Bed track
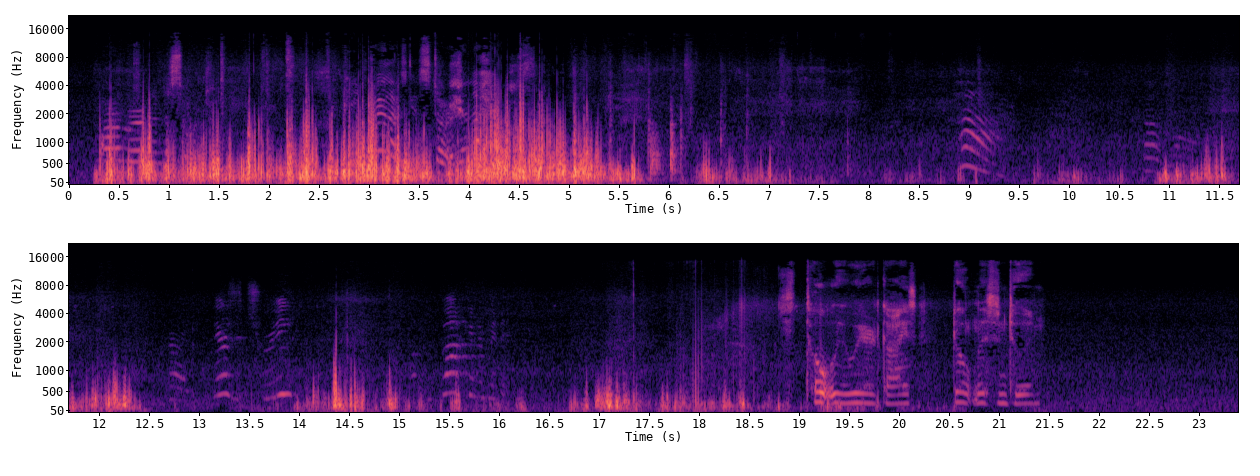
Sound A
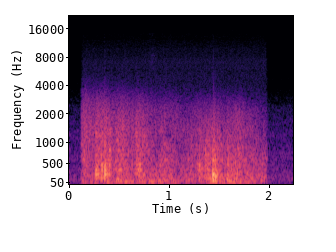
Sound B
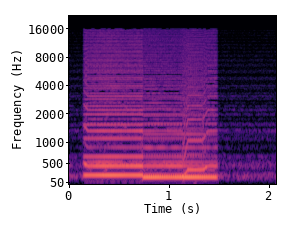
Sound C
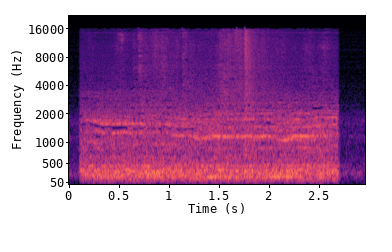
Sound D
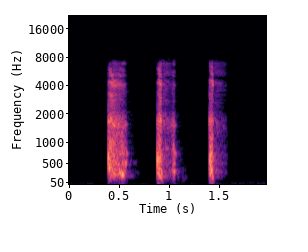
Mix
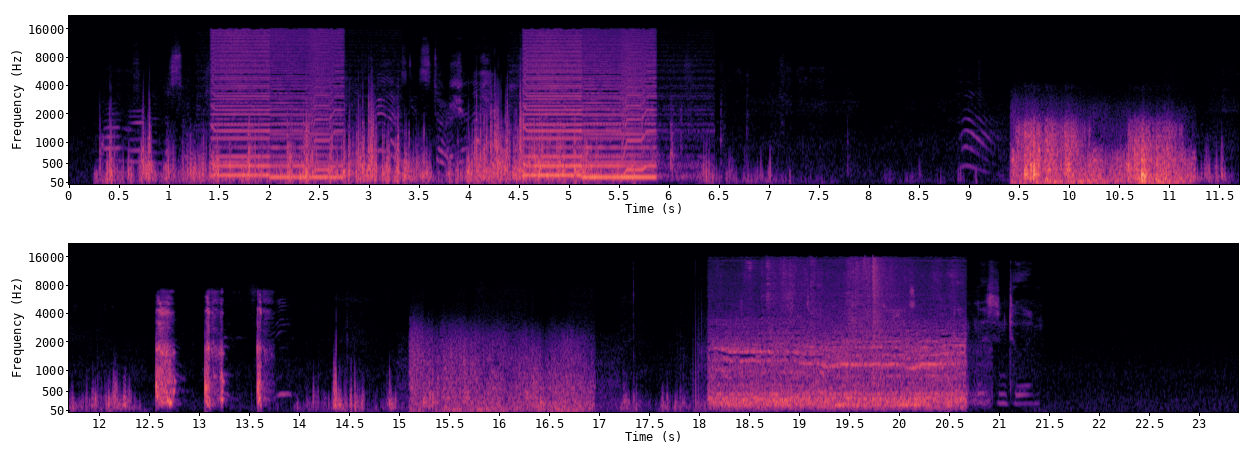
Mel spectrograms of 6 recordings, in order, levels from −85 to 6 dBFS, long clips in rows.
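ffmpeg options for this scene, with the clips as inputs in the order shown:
-filter_complex "[2:a]asplit=2[s0][s1];[1:a]asplit=2[s2][s3];[0:a]volume=0.282[s4];[s0]highshelf=f=11000:g=7.5[s5];[s2]afwtdn=0.0562[s6];[4:a]acompressor=threshold=0.178:ratio=6:attack=3.2:release=140:knee=1:detection=peak[s7];[s3]acompressor=threshold=0.0891:ratio=6:attack=3.2:release=140:knee=1:detection=peak[s8];[s4]asplit=2[s9][s10];[s9]atrim=end=14.984[s11];[s8]atrim=end=2.24,asetpts=PTS-STARTPTS,volume=0.335[s12];[s10]atrim=start=17.216[s13];[s5]atrim=end=2.07,asetpts=PTS-STARTPTS,volume=0.562,afade=t=in:d=0.004:c=hsin,afade=t=out:st=2.066:d=0.004:c=hsin,adelay=1270[s14];[s1]atrim=end=2.07,asetpts=PTS-STARTPTS,volume=0.891,afade=t=in:d=0.004:c=hsin,afade=t=out:st=2.066:d=0.004:c=hsin,adelay=4390[s15];[s6]atrim=end=2.24,asetpts=PTS-STARTPTS,volume=0.794,afade=t=in:d=0.004:c=hsin,afade=t=out:st=2.236:d=0.004:c=hsin,adelay=9290[s16];[s7]atrim=end=1.97,asetpts=PTS-STARTPTS,volume=0.631,afade=t=in:d=0.004:c=hsin,afade=t=out:st=1.966:d=0.004:c=hsin,adelay=12180[s17];[3:a]atrim=end=2.96,asetpts=PTS-STARTPTS,volume=0.473,afade=t=in:d=0.004:c=hsin,afade=t=out:st=2.956:d=0.004:c=hsin,adelay=17980[s18];[s11][s12]acrossfade=d=0.004:c1=hsin:c2=hsin[s19];[s19][s13]acrossfade=d=0.004:c1=hsin:c2=hsin[s20];[s20][s14][s15][s16][s17][s18]amix=inputs=6:normalize=0"

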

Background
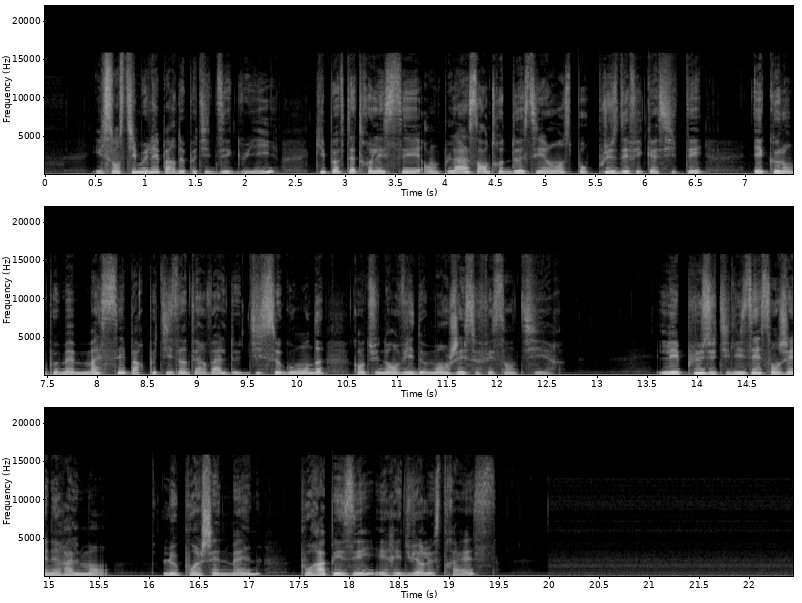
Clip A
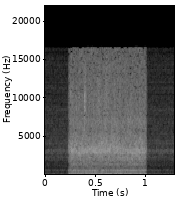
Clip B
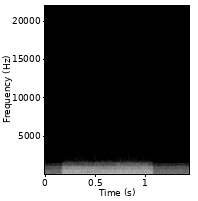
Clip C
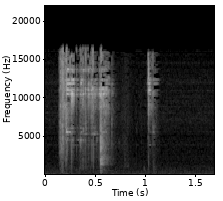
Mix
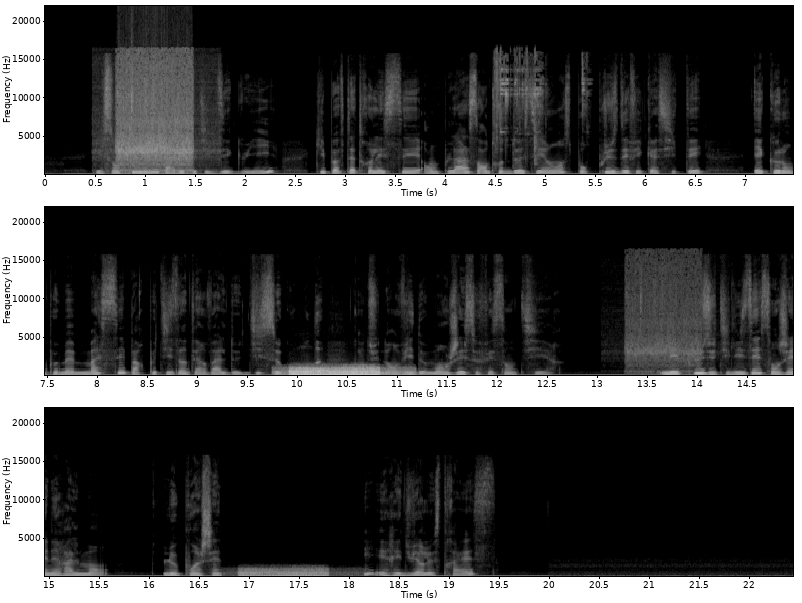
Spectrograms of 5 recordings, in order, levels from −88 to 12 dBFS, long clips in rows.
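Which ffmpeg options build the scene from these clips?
-filter_complex "[1:a]asplit=2[s0][s1];[2:a]asplit=2[s2][s3];[0:a]volume=0.282[s4];[s0]asoftclip=type=tanh:threshold=0.188[s5];[s2]alimiter=level_in=3.98:limit=0.891:release=50:level=0:latency=1[s6];[s4]asplit=2[s7][s8];[s7]atrim=end=16.724[s9];[s3]atrim=end=1.44,asetpts=PTS-STARTPTS,volume=0.299[s10];[s8]atrim=start=18.156[s11];[s5]atrim=end=1.29,asetpts=PTS-STARTPTS,volume=0.794,afade=t=in:d=0.004:c=hsin,afade=t=out:st=1.286:d=0.004:c=hsin,adelay=470[s12];[3:a]atrim=end=1.69,asetpts=PTS-STARTPTS,volume=0.15,afade=t=in:d=0.004:c=hsin,afade=t=out:st=1.686:d=0.004:c=hsin,adelay=4340[s13];[s6]atrim=end=1.44,asetpts=PTS-STARTPTS,volume=0.668,afade=t=in:d=0.004:c=hsin,afade=t=out:st=1.436:d=0.004:c=hsin,adelay=9750[s14];[s1]atrim=end=1.29,asetpts=PTS-STARTPTS,volume=0.158,afade=t=in:d=0.004:c=hsin,afade=t=out:st=1.286:d=0.004:c=hsin,adelay=13040[s15];[s9][s10]acrossfade=d=0.004:c1=hsin:c2=hsin[s16];[s16][s11]acrossfade=d=0.004:c1=hsin:c2=hsin[s17];[s17][s12][s13][s14][s15]amix=inputs=5:normalize=0"

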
